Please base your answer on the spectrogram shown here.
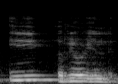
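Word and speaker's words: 일요일: जस्तै आइतबारलाई उच्चारण गर्नु पर्यो भने इल यो इल भनेर उच्चारण गरिदैन यो र चाहिँ माथि जाने हुनाले यो चाहिँ इर्ययोइल इर्ययोइल हुने गर्दछ।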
